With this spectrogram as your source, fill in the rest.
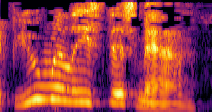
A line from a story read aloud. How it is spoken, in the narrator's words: the Jews cried out saying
